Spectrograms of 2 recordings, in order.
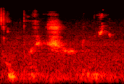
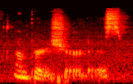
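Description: First: Soft whispered aside; whispering. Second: Said in the usual way. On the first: Real, not acted. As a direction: whisper it to yourself. Repeats herself, then whispers it.

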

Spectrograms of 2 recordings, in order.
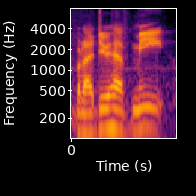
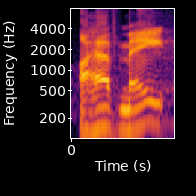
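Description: First: Said in the usual way. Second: "mate" said with an ay vowel, like the word mate instead of meat; odd pronunciation. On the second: Real, not acted. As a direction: say "I have mate" with "mate" rhyming with late. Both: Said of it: "I don't know why I said it like that".

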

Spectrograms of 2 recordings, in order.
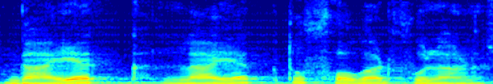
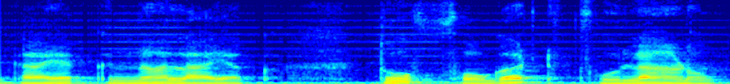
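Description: First: Said in the usual way. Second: Each word of the verse drawn out slowly; slow recitation. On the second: Shown as a demonstration. Teacher repeating the verse line slowly for the class, slow recitation. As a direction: read it slowly so the class hears the sounds. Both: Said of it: "શું કહે છે?".

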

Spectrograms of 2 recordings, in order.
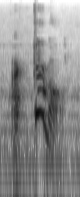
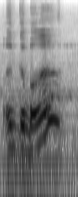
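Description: First: A gibble. high then falling flat as a statement; confirming fall. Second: A gibble? rising up at the end as a question; questioning rise. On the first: Yoshi confirms the trial with a falling tune. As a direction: confirm it firmly. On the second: Hearing the trial, asks back with a rise. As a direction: ask it back, puzzled. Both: Acted.

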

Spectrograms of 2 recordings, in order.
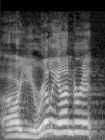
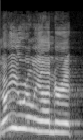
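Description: First: Said in the usual way. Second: "you" hit high and loud; stress on you. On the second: Shown as a demonstration. Preacher pressing each listener, stress on "you". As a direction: lean hard on "you".

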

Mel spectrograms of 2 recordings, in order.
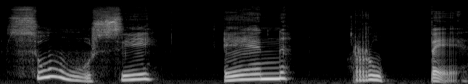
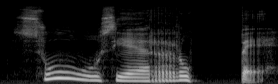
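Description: First: Suusi, en, ruppee with pauses; slow word-by-word suusi en ruppee; separate words. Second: Suusie ruppee joined with a long rolled R; slow linked suusie ruppee; lines combined, N dropped. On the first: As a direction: space out suusi en ruppee, N sounded. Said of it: "So combining first and second line". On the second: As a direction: glide suusie into a doubled R of ruppee. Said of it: "leaving out the N". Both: Shown as a demonstration.

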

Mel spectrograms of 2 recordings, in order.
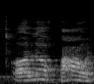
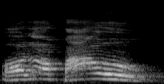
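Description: First: Said in the usual way. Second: Loud, higher called-out Ọlọ́pàá o; mock catcall shout. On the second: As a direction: call Ọlọ́pàá o across the street, loud. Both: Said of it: "when they say".

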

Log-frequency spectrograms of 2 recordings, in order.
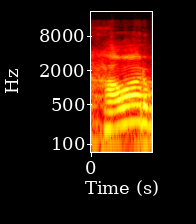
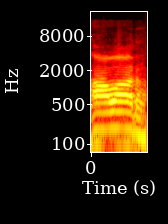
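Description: First: হাওয়ার with the H sounded at the start; হাওয়ার with a spoken H, shown as the mistake; wrong pronunciation. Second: আওয়ার with a silent H; আওয়ার as the teacher's model with no H; correct pronunciation. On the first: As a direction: say হাওয়ার with an audible H. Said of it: "উচ্চারণটা হাওয়ার বলো না কেউ". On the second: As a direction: say আওয়ার starting straight on the vowel. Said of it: "আওয়ার হয়". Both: Shown as a demonstration.

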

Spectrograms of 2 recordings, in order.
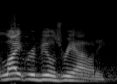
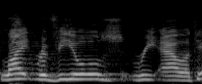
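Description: First: Said in the usual way. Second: "Light reveals reality" drawn out word by word; slow emphatic statement. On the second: Real, not acted. Preacher unveiling his last point, "Light reveals reality", slow and deliberate. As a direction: stretch "reality" slowly for emphasis.

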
